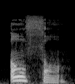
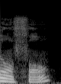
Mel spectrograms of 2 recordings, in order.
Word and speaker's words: enfant: Don't pronounce the T, you don't pronounce the S.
